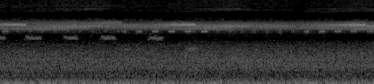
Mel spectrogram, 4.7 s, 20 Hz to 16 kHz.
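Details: Grass insects trill in a steady, high-pitched shimmer at 18:46 on 26 September 2022 under a pink evening sky, while an airplane takes off with a deep, constant rumble.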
